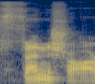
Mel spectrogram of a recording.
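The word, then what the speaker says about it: Featherstonehaugh: h hamshaw yes and Fen hamshaw and it's pronounced Fen Shaw right but it's spelled Featherstone HW it's spelled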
